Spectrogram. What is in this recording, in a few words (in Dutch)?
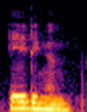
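"Edingen", Dutch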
